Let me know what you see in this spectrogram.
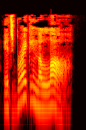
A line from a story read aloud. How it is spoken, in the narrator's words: Tom replied sharply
